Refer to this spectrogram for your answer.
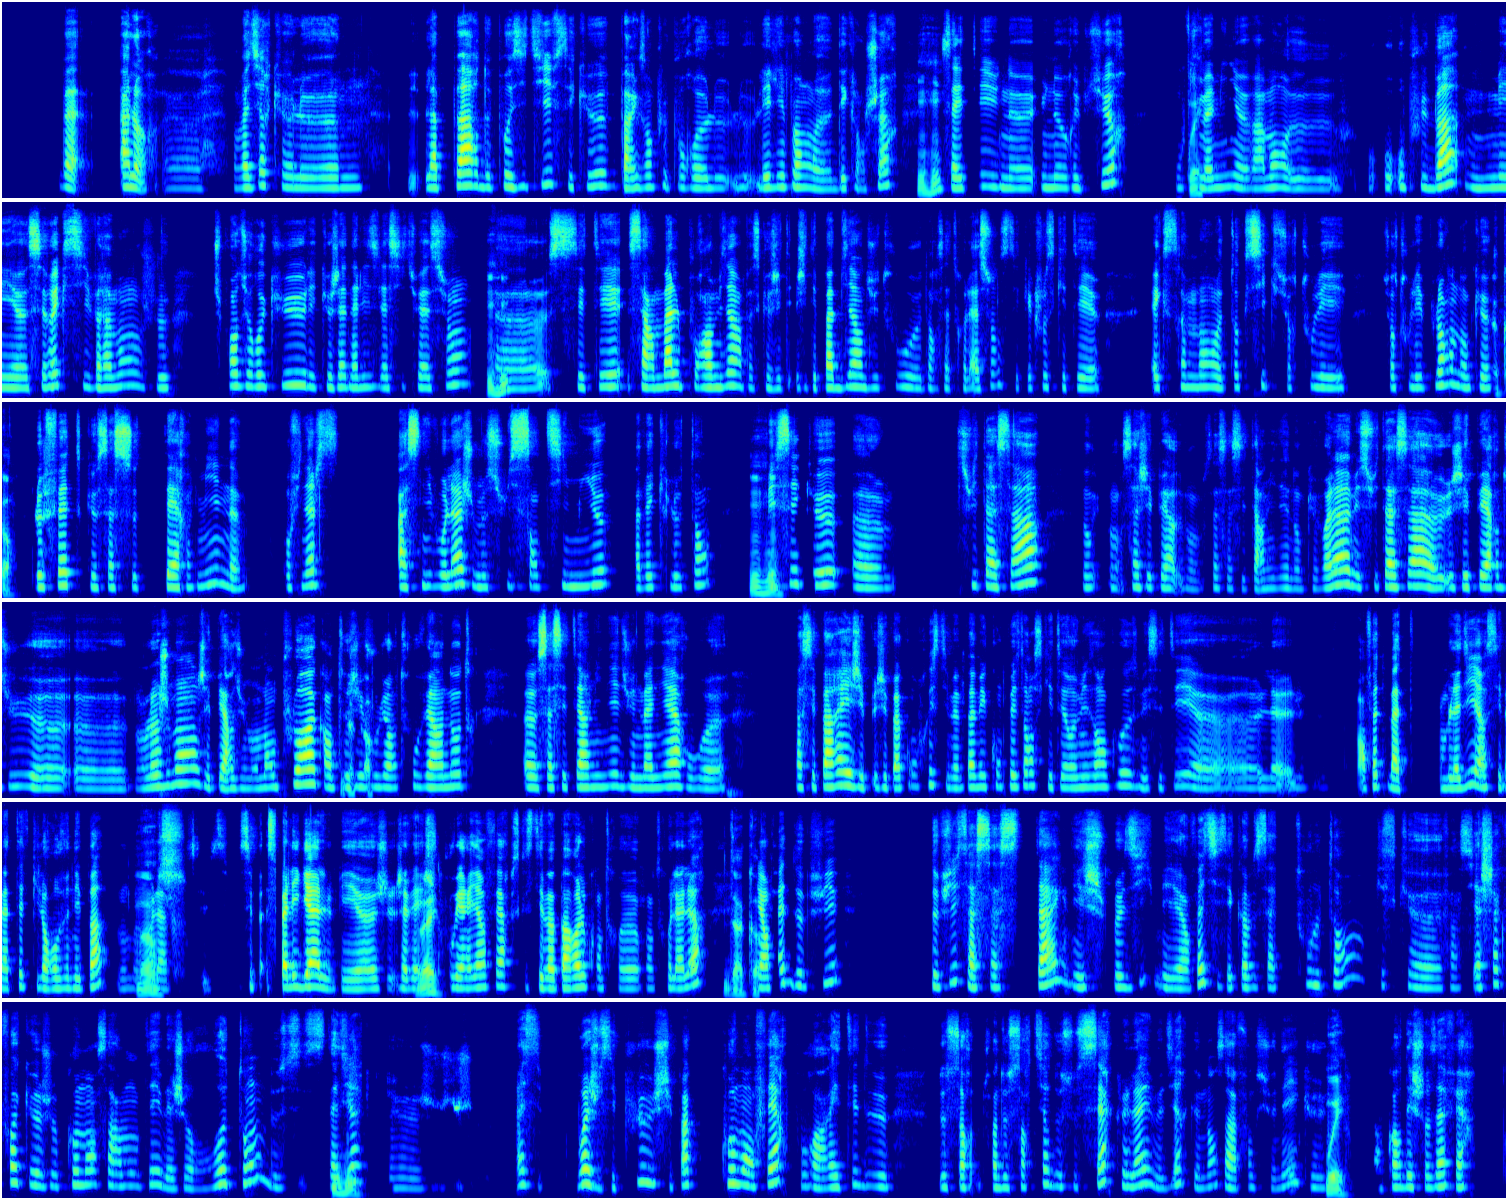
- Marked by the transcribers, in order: blowing; other background noise; stressed: "termine"; stressed: "mieux"; tapping; stressed: "légal"; stressed: "retombe"; stressed: "cercle"
- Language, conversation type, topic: French, advice, Comment puis-je retrouver l’espoir et la confiance en l’avenir ?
